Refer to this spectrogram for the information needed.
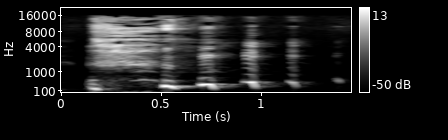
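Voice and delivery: high-pitched laugh after confessing; real laughter. Real, not acted. Server amused at having binned the card, high laughing. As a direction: crack up high at what you did.

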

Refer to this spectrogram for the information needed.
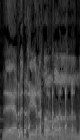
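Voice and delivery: high, slow put-on character voice; mock introduction. Host pretends to be the friend, high drawn-out put-on voice. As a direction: stretch the name out like a silly character. Playing with the name Gina Malone.

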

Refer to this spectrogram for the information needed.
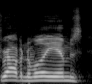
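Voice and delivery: usual speaking voice

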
